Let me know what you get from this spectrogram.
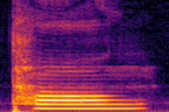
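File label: "tang", Mandarin Chinese, first tone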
